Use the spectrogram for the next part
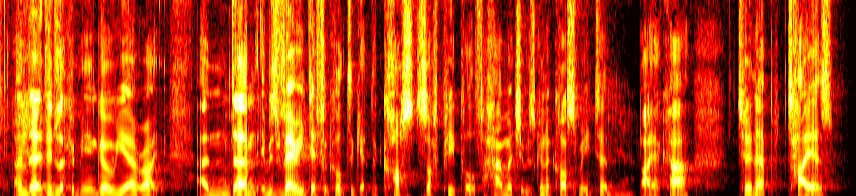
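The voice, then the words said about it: Welsh accent. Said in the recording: “in a Welsh accent”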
